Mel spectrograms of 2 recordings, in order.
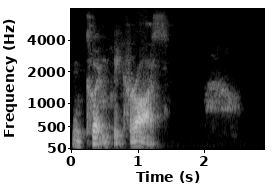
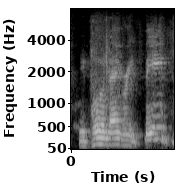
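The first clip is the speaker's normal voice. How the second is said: ordinary delivery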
